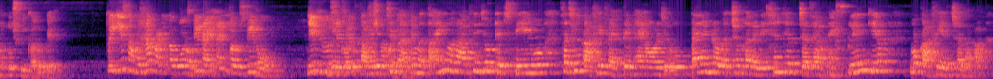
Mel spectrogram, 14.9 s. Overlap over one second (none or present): present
